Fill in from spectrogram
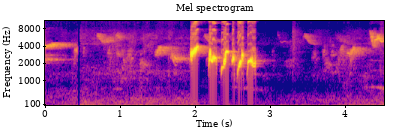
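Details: Decoy Red-whiskered bulbul for training contest song delivers a single brisk phrase of five or six slurred whistled notes mid-clip, with soft distant whistles before and after.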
